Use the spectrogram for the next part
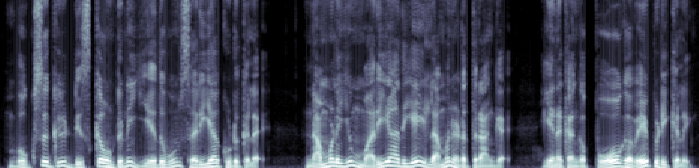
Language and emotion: Tamil, disgusted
